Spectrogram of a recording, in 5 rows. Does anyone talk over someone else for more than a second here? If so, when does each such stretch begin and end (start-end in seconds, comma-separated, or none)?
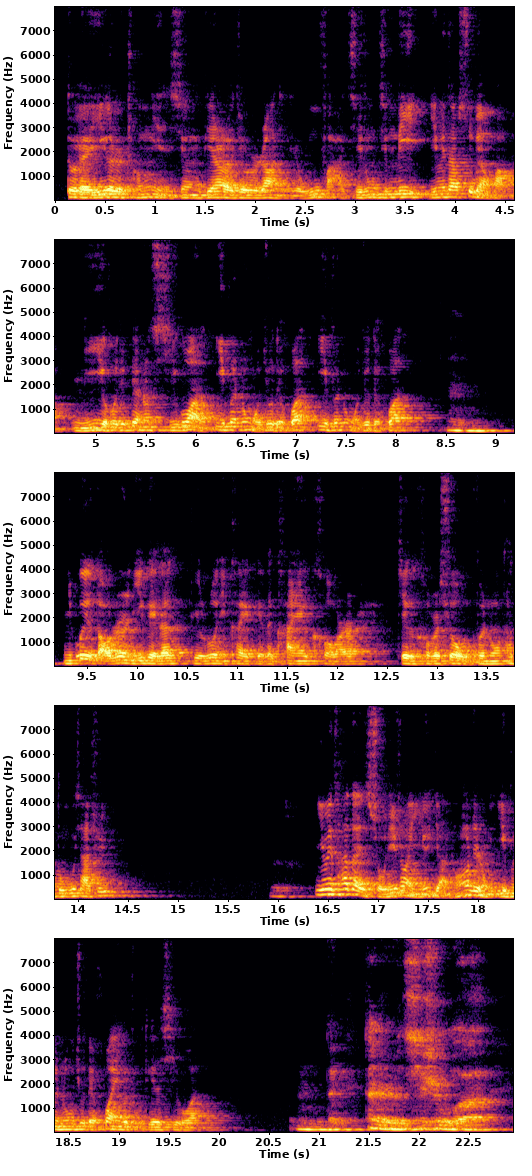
none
